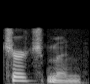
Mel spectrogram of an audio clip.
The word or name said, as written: churchman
